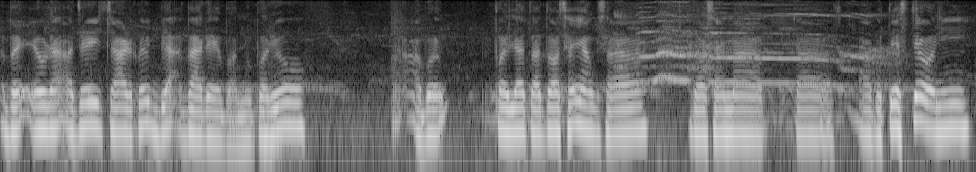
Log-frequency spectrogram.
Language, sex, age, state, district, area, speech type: Nepali, female, 60+, West Bengal, Jalpaiguri, rural, spontaneous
